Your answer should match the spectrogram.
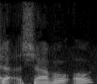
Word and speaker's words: Shavuot: Shavuot, is that, do I say it right? – Shavuot. – Shavuot.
